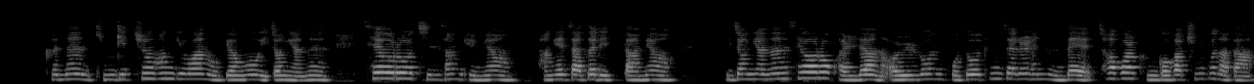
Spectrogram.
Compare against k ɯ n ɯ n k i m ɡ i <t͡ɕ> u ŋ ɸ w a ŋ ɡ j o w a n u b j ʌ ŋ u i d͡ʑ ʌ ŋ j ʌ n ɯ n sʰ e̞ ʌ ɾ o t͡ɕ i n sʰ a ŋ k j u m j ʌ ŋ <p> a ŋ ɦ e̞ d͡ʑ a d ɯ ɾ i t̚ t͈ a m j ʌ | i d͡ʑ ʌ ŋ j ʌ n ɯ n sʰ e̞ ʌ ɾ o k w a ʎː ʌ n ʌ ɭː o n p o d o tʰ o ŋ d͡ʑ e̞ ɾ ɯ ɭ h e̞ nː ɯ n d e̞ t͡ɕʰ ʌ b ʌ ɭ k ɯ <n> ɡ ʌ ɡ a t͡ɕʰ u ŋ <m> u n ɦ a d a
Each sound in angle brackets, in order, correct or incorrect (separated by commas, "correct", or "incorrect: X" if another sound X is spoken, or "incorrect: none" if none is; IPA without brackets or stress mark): incorrect: t͡ɕʰ, correct, incorrect: ŋ, incorrect: b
